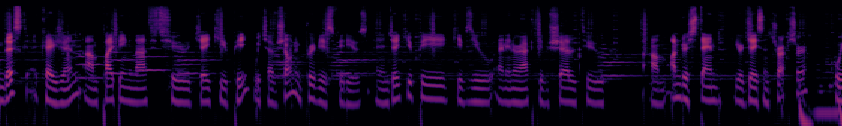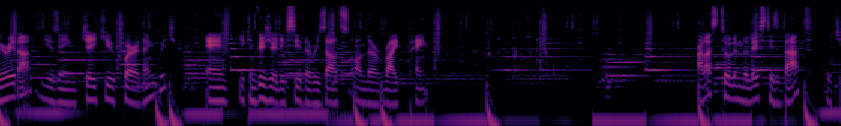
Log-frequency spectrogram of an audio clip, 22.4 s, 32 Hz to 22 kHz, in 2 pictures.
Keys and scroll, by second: 0.7 shift+\, 1.1 space, 2.8-4.3 typing, 7.6 typing, 9.3-10.7 typing, 10.2 Return, 11.1 Return, 12.8 [, 13.1 Return, 13.1 ], 16.1-19.0 typing.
